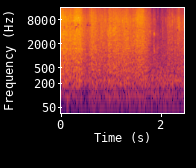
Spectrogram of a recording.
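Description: Gift-wrap paper crinkling and rustling in the hands as a present is unwrapped, a continuous crackly rustle.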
